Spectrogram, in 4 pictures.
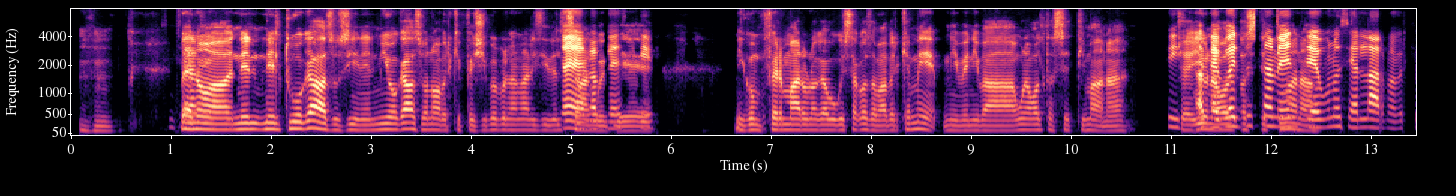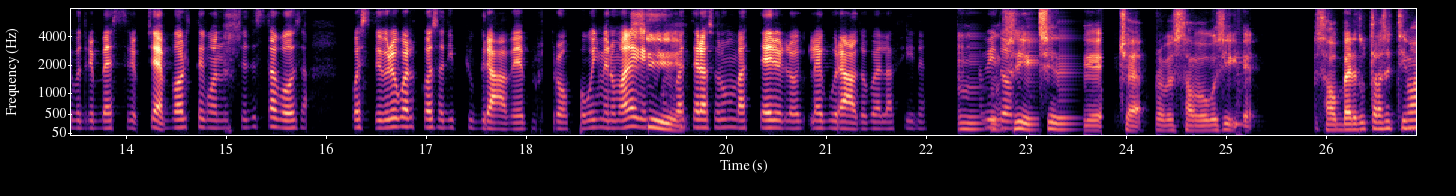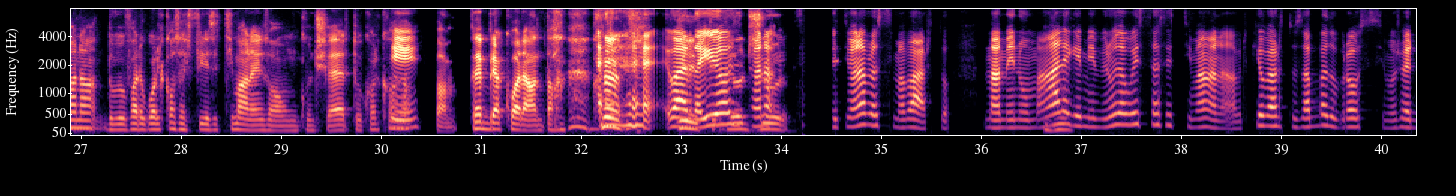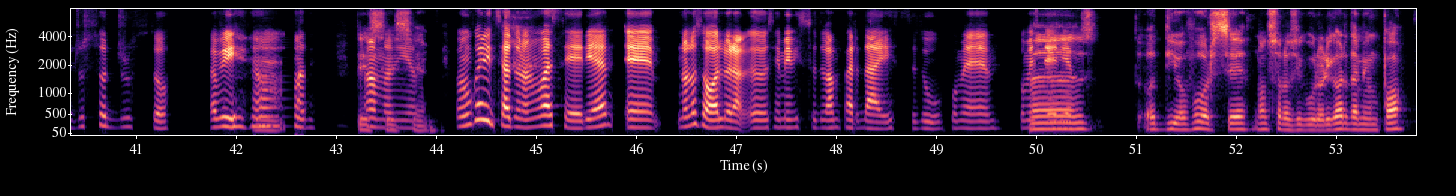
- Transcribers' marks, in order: other background noise; static; "proprio" said as "popio"; tapping; "cioè" said as "ceh"; distorted speech; "proprio" said as "propio"; chuckle; laughing while speaking: "quaranta"; chuckle; mechanical hum; laughing while speaking: "capì?"; unintelligible speech
- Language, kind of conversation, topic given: Italian, unstructured, Quale film o serie ti ha emozionato di recente?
